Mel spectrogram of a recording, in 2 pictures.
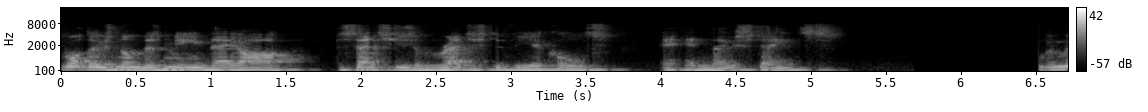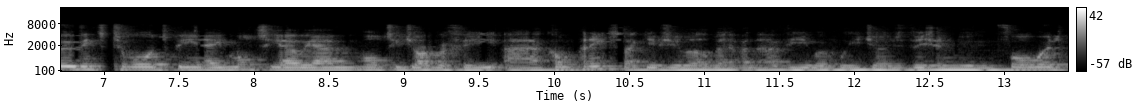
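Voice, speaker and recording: A man's somewhat breathy, dark, mellow voice with a British accent, medium pitch, monotone, flat intonation and a fairly quick pace. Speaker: company representative presenting data product. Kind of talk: webinar presentation. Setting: online webinar call.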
